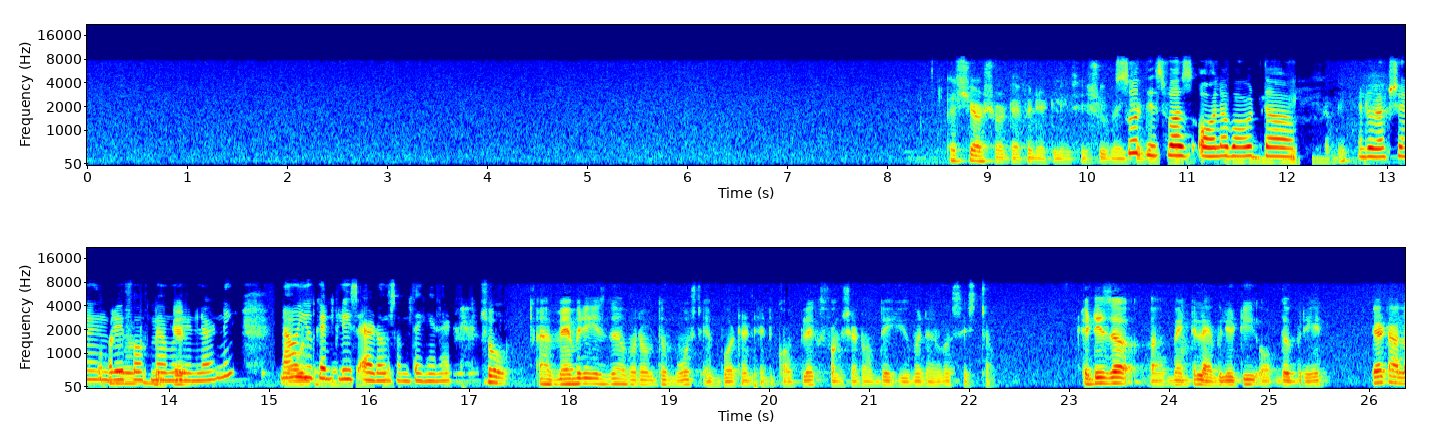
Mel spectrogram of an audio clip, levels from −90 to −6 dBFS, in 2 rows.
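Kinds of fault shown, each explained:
Speech suppressed in double talk: from 10.62 to 17.36 s, while the far side was talking too, the voice dips in four stretches, most deeply by about 35 dB in the first stretch. This is likely an echo canceller unable to separate the talker from the loudspeaker echo, so both were turned down.
Echo leak: at 14.5 to 14.98 s and 16.84 to 17.12 s, a faint copy of the voice trails by about 0.3 s, around 25 dB below the speech, likely residue a loudspeaker-side echo canceller failed to remove and sent back.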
